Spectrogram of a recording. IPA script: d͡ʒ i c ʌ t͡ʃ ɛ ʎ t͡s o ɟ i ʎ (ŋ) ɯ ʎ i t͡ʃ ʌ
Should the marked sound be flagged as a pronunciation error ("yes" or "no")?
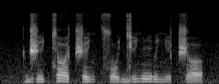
no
